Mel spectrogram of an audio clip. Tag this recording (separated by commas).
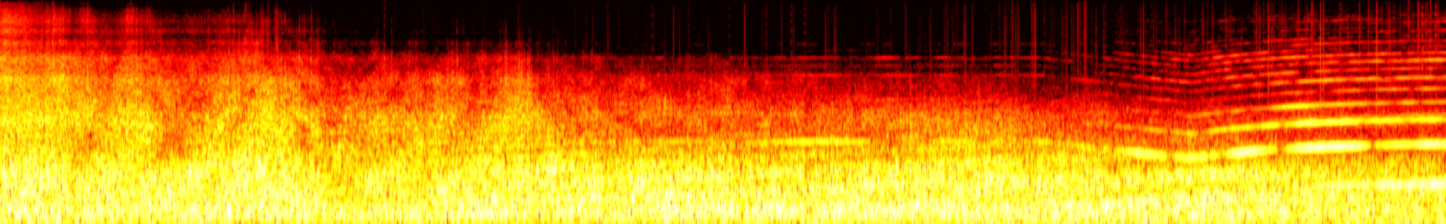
missile launch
